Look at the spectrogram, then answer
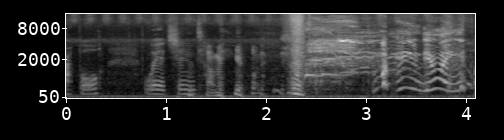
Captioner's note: laughs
